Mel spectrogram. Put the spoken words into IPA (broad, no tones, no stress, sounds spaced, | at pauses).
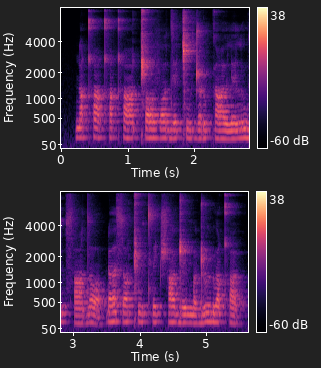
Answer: ɳ ʌ qʰ ɑ qʰ ɘ qʰ ɑ ǁ ɔ v ɔ d ɘ ǀ u d ɔ ɽ u k ɑ ʊ̯ l ɘ l u t͡sʰ ɑ d ɔ | ɽ ʌ s ɔ ǁ u tʰ ɘ t͡ʃʰ ɑ ɖ ɘ ɪ̯ m ɑ ɖ u ɽ u qʰ u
